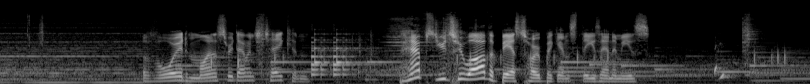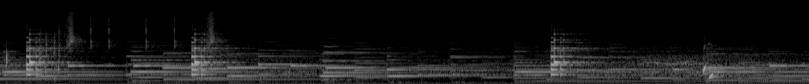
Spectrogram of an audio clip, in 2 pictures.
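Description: Nothing stood out as a technical problem anywhere in the recording.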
